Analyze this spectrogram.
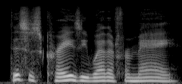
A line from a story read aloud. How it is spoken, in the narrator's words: he said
